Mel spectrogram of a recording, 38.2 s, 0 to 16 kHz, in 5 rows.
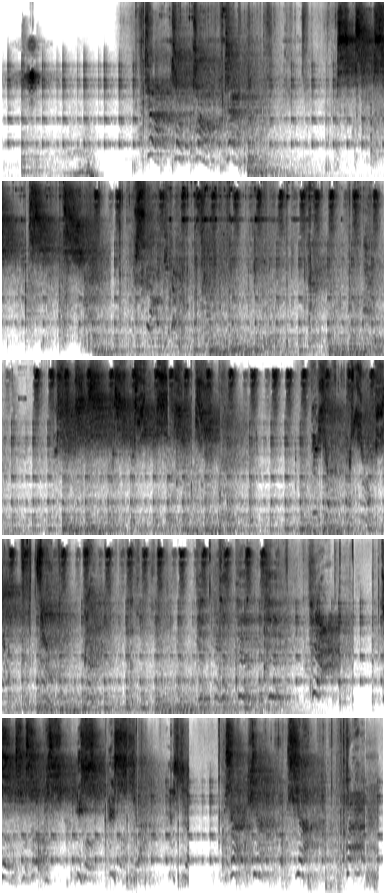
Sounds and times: Music: 0.0 - 38.1.

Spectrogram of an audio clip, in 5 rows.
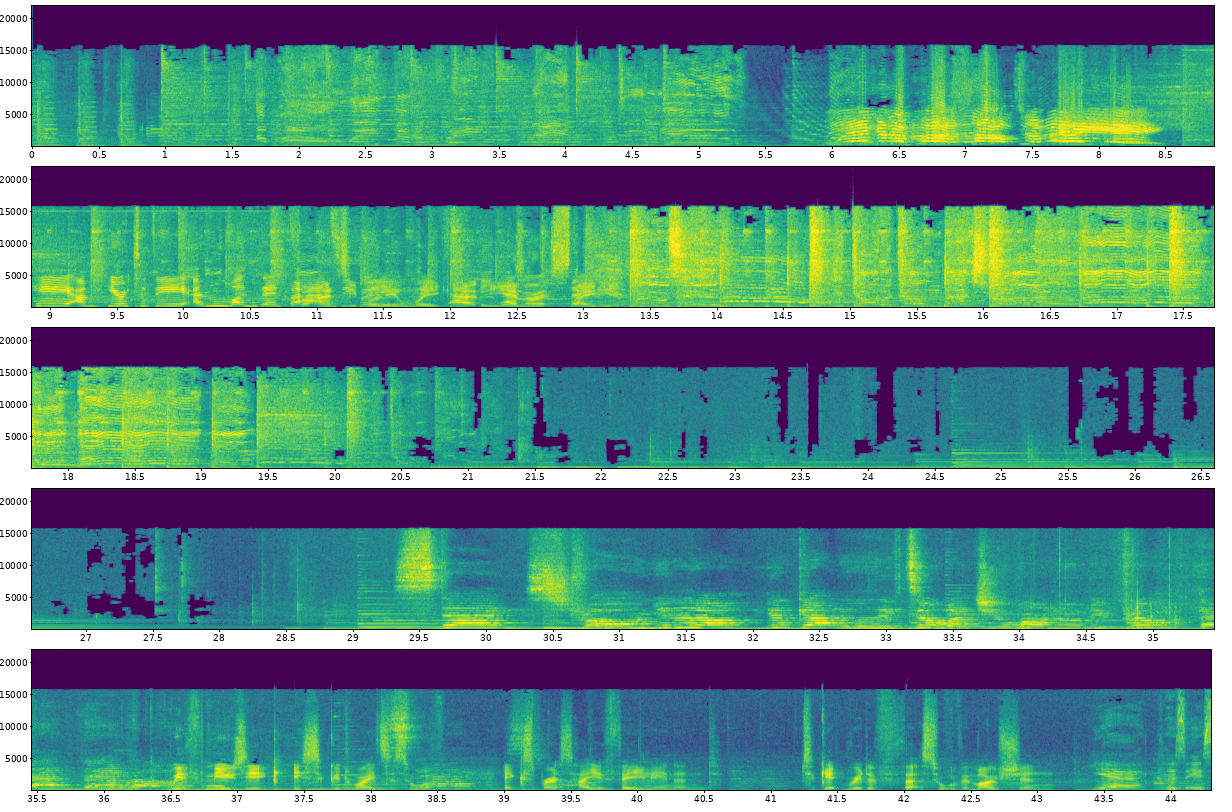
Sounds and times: Exciting music: 0.0 - 21.8.

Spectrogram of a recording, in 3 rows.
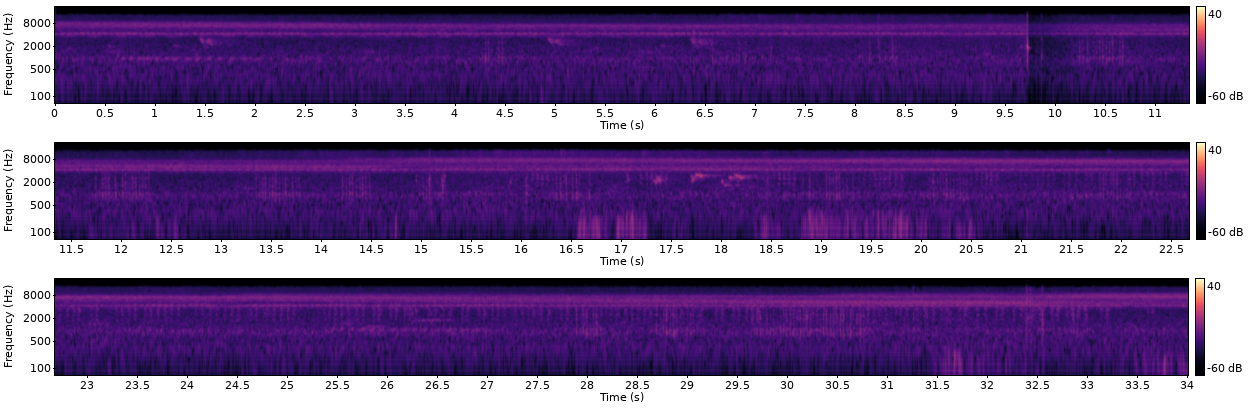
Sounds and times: Outside, rural or natural: 0.0 - 34.0.

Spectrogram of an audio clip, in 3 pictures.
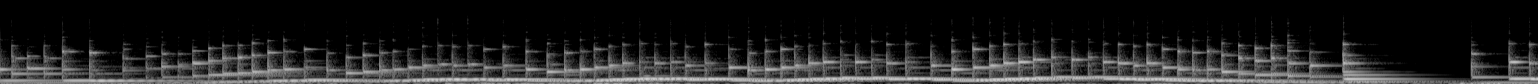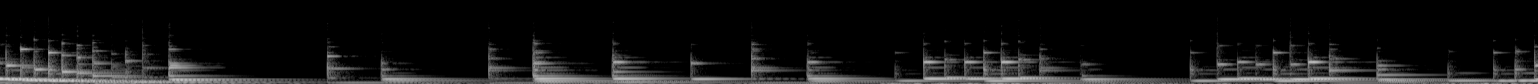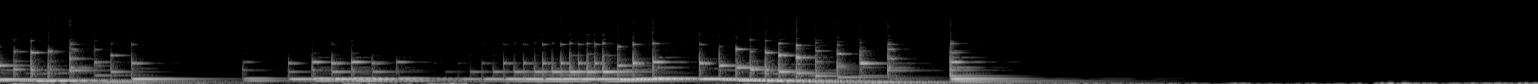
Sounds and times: Marimba, xylophone: 0.0 - 41.6.

